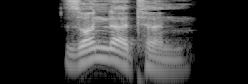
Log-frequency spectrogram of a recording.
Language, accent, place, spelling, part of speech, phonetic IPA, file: German, Germany, Berlin, sonderten, verb, [ˈzɔndɐtn̩], De-sonderten.ogg
- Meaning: inflection of sondern: 1. first/third-person plural preterite 2. first/third-person plural subjunctive II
